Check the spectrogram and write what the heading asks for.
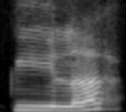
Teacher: Makanya huruf qof itu nanti masuk ke pengecualian tafkhim nisbih. Apabila dia berharakat kasrah maka dia berkurang kadar ketebalannya, kadar istilahnya.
